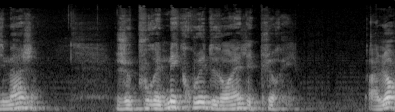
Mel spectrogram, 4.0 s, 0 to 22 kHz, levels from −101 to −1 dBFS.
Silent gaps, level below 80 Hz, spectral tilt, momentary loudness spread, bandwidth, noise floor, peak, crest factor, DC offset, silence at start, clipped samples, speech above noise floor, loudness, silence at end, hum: none; -74 dBFS; -7 dB/octave; 15 LU; 17.5 kHz; -66 dBFS; -14 dBFS; 18 dB; under 0.1%; 0 s; under 0.1%; 34 dB; -33 LUFS; 0 s; none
